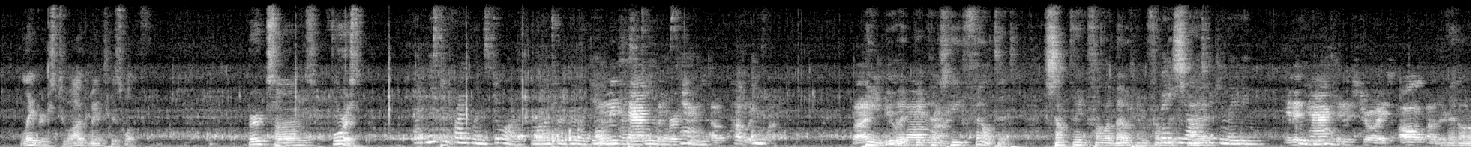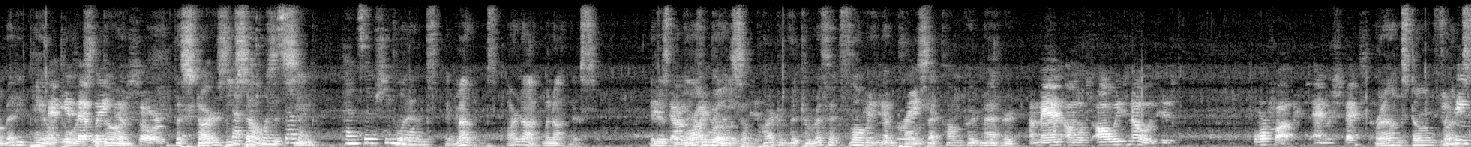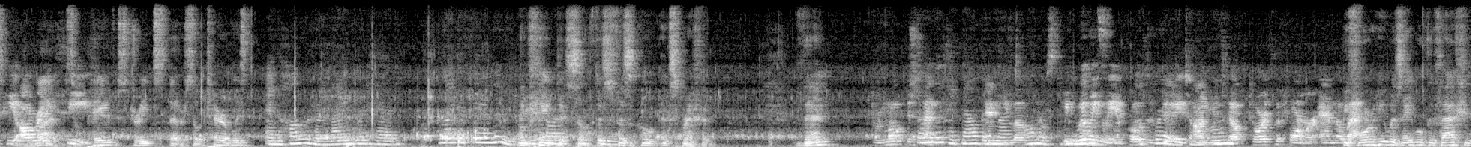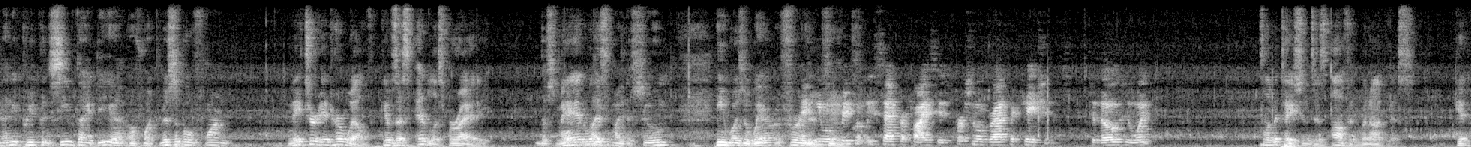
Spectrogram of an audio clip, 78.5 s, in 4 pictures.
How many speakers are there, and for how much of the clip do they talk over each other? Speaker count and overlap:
four, about 32%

